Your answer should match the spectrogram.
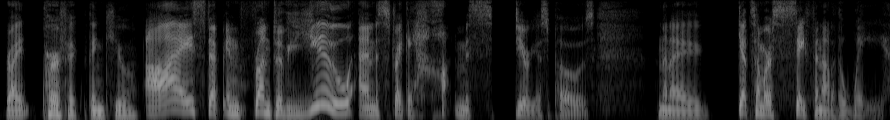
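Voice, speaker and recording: A woman's voice: sits low, very animated, a little slow, fairly bright tone, no echo, clean studio sound, heavily acted. A woman voicing a vain, snarky young female influencer character in a video game, self-absorbed and full of social media speak. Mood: vain, showy. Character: vain sassy young female influencer lamp, fame-obsessed.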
